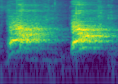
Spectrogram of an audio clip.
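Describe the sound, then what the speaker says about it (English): A terrier gives two sharp, close barks in quick succession, loud and clear with nothing else heard. "he'll bark in the front room so he's heard a bang"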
